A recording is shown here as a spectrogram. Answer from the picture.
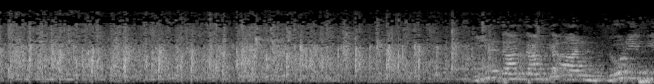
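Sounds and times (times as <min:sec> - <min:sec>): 
audience applause: 0:00.0 - 0:05.1
speech: 0:05.1 - 0:06.5.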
